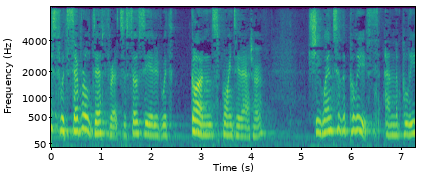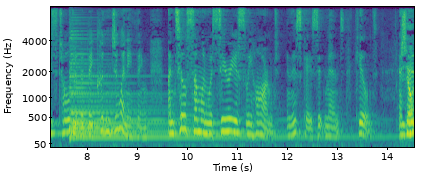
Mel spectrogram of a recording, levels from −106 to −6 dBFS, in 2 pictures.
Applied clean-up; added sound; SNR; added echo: none; Strum; 11 dB; none.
